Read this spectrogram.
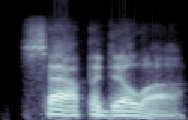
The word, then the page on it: sapodilla: American English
